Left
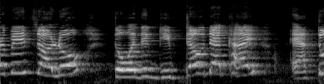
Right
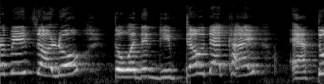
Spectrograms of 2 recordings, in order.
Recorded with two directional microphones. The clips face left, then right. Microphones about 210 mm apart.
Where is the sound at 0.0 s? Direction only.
55° right (ahead or behind).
